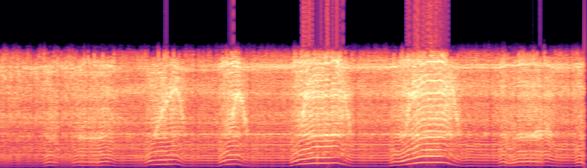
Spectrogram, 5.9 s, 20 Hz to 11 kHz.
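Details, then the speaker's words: HPI Firestorm 1/10 nitro stadium truck, previously seized engine rebuilt and refitted, after preheat: crisp idle buzz with quick sharp throttle blips revving cleanly and dropping back; engine now running healthy with good compression, though pinion gear was destroyed during warm-up. "well Happy Days okay well that was a real slug although eventually managed to get the engine up and running"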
